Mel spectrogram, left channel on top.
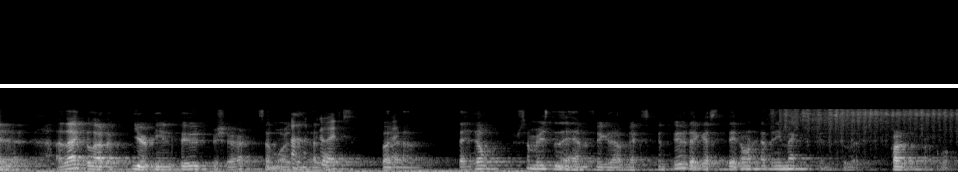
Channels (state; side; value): silent; left; digital silence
